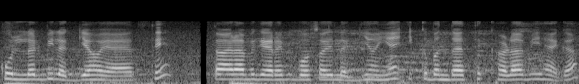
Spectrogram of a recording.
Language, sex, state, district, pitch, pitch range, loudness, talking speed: Punjabi, female, Punjab, Pathankot, 225 Hz, 220-235 Hz, -17 LUFS, 185 wpm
